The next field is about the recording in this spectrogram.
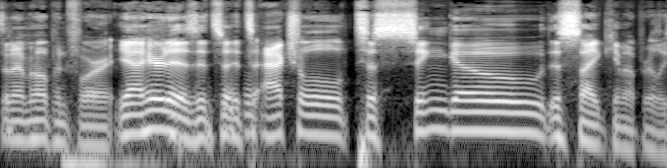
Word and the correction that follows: Tsingtao: No, it's Tsingtao. Tsingtao. – Is that how you say it? Tsingtao? – Tsingtao. I think that's the pronunciation.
